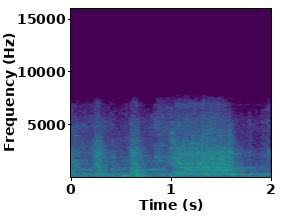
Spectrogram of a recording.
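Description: Keys of a handheld calculator being pressed: a quick series of light clicks as a sum is keyed in.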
